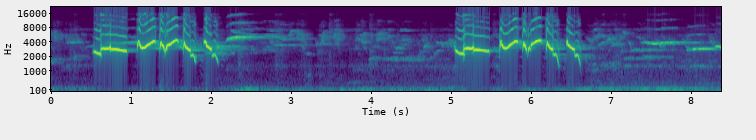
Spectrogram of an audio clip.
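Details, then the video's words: A magpie-robin's song used to provoke a silent oriental magpie-robin: two matching phrases of fast, piercing whistled slurs about four seconds apart, with softer thin whistles and low hum between. "PANCING KACER MALAS BUNYI"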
